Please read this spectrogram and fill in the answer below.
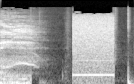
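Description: A single spritz from a small pump spray bottle of fart spray about a second in: an even hiss with a steady tone under it, starting and stopping abruptly and lasting just over half a second.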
